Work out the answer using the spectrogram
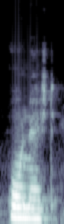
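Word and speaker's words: honest: आपको बताया था कि यहां पे एच साइलेंट है इसको हम क्या बोल देंगे ऑनेस्ट यानी कि ए की साउंड आएगी तो इसलिए यहां पे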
